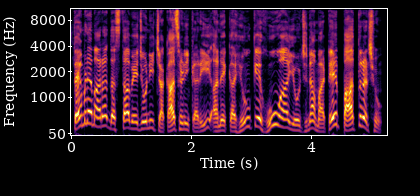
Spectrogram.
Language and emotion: Gujarati, happy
